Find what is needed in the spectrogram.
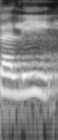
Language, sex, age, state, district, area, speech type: Kannada, female, 18-30, Karnataka, Mysore, urban, read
